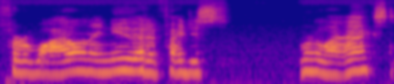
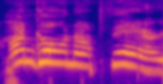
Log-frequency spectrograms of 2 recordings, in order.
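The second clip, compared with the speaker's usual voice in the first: higher, louder decisive declaration; determined; 8 semitones higher, 7 dB louder than usual. Retold or imitated. To his wavering partner while packing up, a decisive declaration. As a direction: announce it, done arguing. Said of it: "He's like".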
